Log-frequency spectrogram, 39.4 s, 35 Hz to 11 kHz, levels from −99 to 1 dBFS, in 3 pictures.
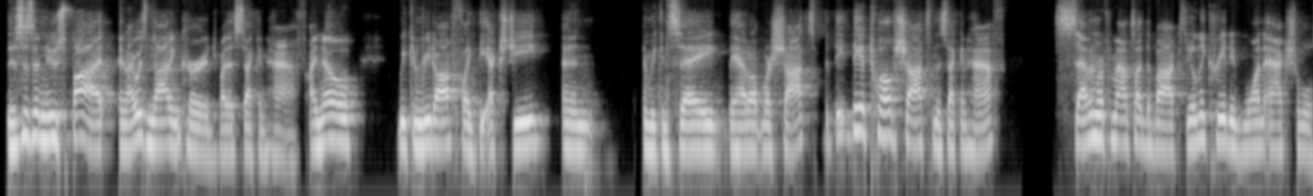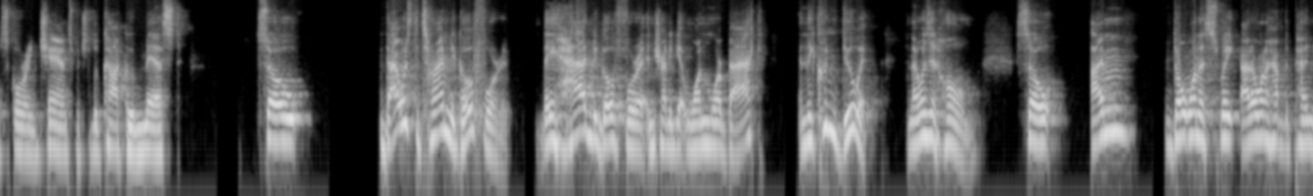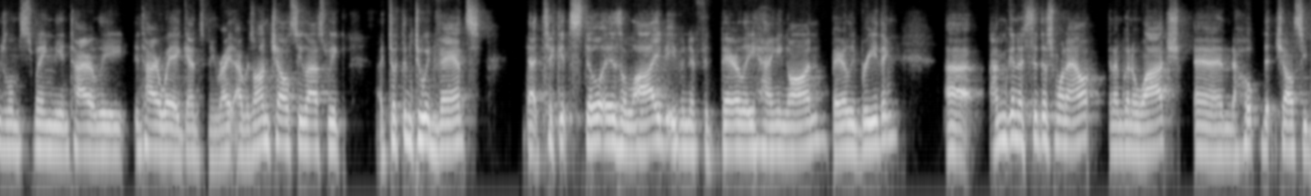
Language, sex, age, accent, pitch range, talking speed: English, male, 20-39, American, 140-175 Hz, 235 wpm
